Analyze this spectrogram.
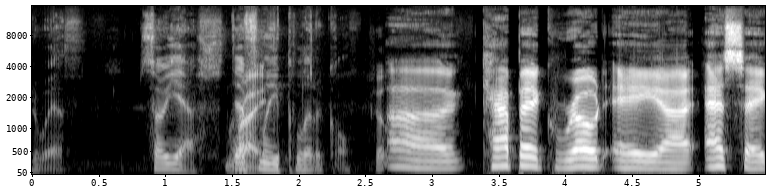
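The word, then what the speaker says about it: Čapek: I think it's Capek. I think there's a hard C.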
